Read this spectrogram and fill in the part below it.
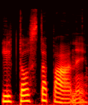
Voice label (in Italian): "toaster", Italian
